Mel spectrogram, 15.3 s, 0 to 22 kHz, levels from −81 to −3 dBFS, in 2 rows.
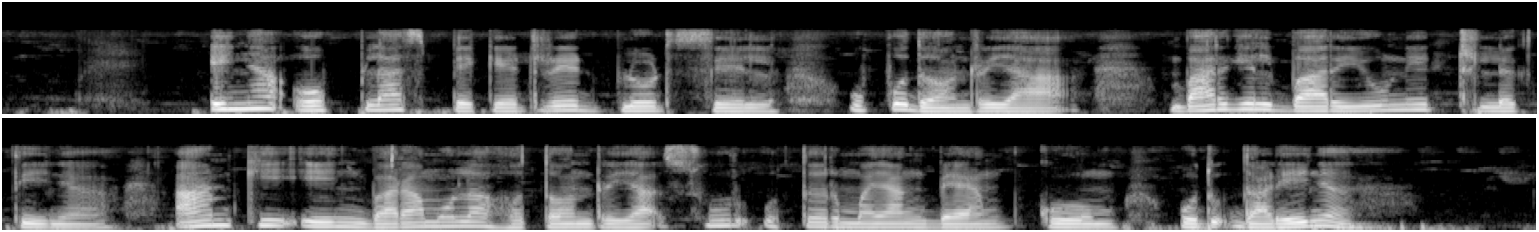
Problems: background sounds at intervals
